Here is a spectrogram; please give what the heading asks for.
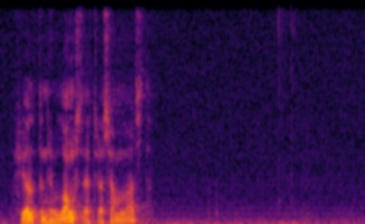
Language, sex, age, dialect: Faroese, male, 36-60, Suðuroy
